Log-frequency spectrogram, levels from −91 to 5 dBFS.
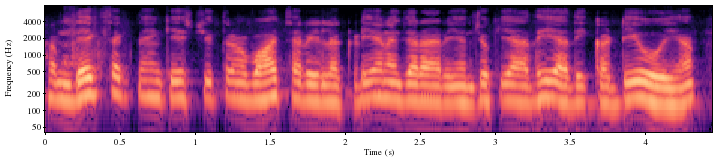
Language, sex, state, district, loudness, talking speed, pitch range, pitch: Hindi, male, Jharkhand, Garhwa, -17 LUFS, 285 wpm, 145-170 Hz, 160 Hz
